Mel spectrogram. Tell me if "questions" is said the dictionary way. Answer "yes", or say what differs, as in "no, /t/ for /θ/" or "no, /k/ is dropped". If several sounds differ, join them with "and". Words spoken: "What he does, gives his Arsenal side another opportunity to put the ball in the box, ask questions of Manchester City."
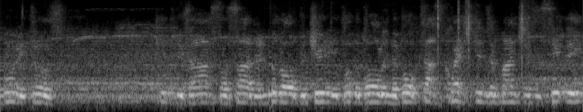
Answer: yes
